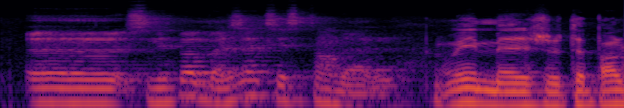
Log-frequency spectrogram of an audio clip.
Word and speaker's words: Stendhal: Stendhal. Mais c'était un auteur Parce français, que- ça se prononce à la française.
